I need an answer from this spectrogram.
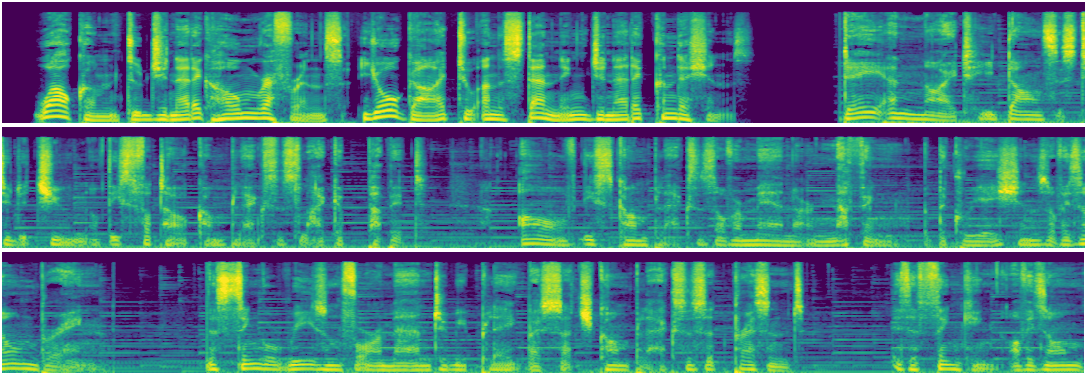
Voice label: Dutch English M, accent of the netherlands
